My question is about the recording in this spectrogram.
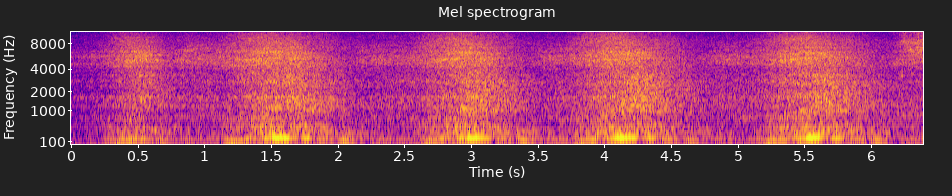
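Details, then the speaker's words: Mercedes ML350 with a replacement engine just installed, first start after long cranking to refill a bone-dry fuel system, a few warning lights on: four smooth, even revving blips with no knock or rattle. Sounds healthy. "It sounds good. It sounds really good. I can't believe it, basically."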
